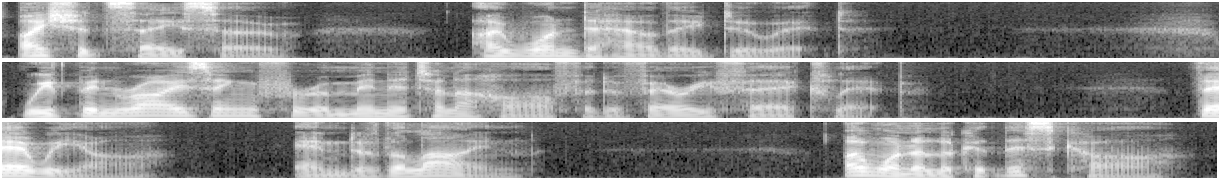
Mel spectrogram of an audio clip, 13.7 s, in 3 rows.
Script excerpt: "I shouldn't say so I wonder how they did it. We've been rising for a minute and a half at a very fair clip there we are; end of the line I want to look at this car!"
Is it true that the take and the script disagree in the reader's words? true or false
true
